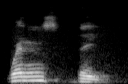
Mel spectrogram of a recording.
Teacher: Wednesday the Z sound instead of S.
